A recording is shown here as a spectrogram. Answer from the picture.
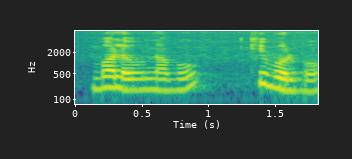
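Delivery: plain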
